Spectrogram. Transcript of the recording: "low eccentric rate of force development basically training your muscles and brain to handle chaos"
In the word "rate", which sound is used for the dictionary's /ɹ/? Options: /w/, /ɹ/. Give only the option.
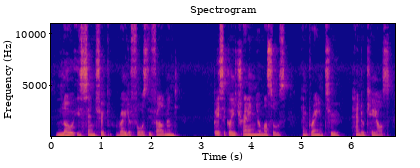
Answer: /ɹ/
